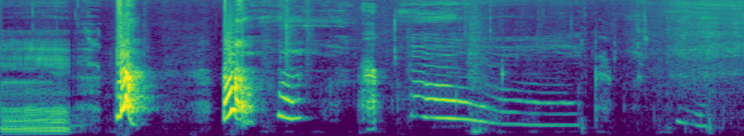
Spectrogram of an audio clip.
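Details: Dog giving a series of short sharp barks with a low harmonic opening note, then a long whine that slides gradually downward for about a second, followed by a few softer yelps, in a quiet indoor setting.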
